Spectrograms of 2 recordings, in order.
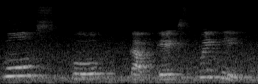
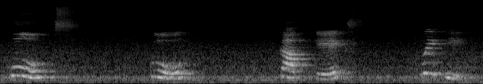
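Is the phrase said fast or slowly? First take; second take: fast; slowly. First: The phrase is said at a faster pace. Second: The phrase is said very slowly.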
